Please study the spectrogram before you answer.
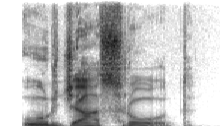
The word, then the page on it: ऊर्जास्त्रोत: Hindi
